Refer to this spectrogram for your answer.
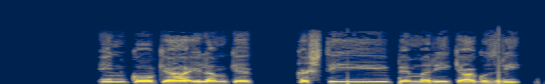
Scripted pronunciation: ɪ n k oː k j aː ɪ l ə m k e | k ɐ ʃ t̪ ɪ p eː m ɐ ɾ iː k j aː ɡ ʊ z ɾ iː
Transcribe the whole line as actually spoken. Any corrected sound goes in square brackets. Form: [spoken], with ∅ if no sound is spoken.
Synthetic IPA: ɪ n k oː k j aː ɪ l ə m k e | k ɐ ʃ t̪ [i] p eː m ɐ ɾ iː k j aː ɡ ʊ z ɾ iː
